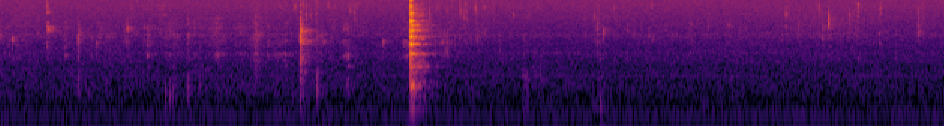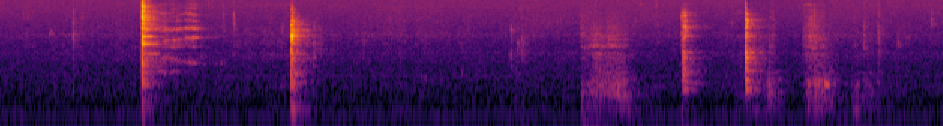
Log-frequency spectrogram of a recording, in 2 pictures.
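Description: Metal cutlery clinking and scraping against a ceramic bowl as food is scooped up: a few sharp, spaced-out clinks, then a quick cluster of knocks and a short scrape near the end as the utensil is set down in the bowl.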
